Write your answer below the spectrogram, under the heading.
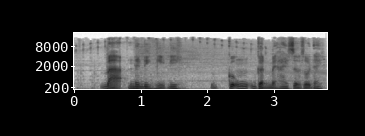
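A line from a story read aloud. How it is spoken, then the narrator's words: Hesitant, stammering. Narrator (Vietnamese): anh ấp úng một chút mới chịu nói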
